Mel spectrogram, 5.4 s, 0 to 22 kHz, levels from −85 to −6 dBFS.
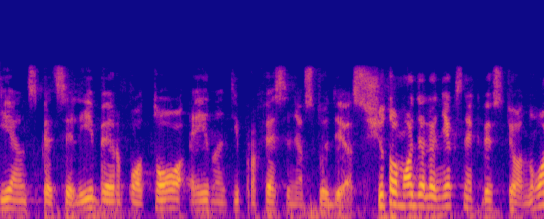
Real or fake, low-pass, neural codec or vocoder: fake; 7.2 kHz; vocoder, 24 kHz, 100 mel bands, Vocos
